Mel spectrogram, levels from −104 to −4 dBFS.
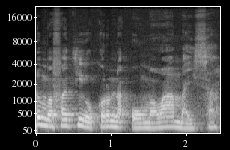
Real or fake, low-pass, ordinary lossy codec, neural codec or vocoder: real; none; none; none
